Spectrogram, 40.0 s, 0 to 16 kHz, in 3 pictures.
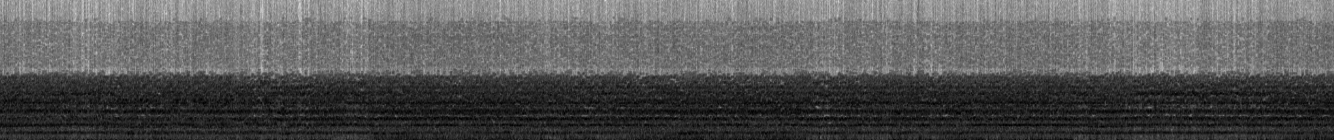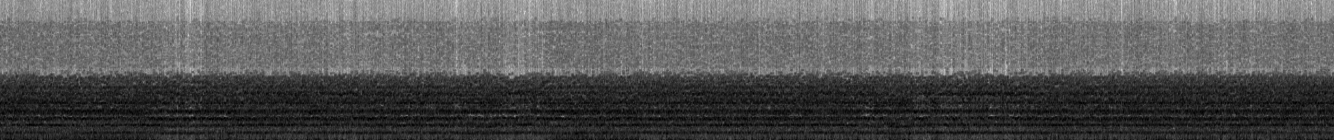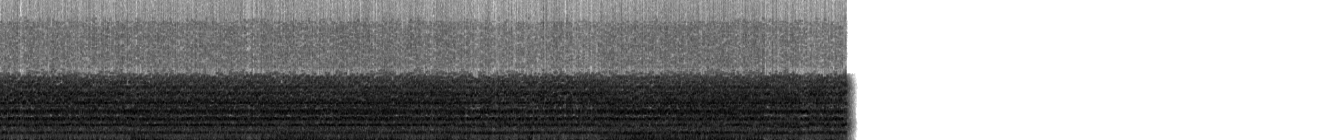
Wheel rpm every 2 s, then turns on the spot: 220, 220, 220, 220, 230, 230, 230, 230, 230, 230, 230, 230, 230, 230, 230, 230, 230, 150, 0, 0.
none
